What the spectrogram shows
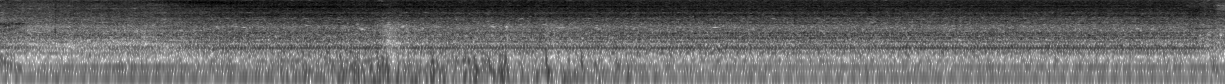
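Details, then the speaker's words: Audi TT after power steering line replacement and fluid bleeding, engine idling with car fully reassembled: steady idle, no whine, groan or gurgle from pump, no sound of air left in system; normal power steering operation. "again it looks fine to me you'll notice that stressed about there's no noise of air in the system"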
